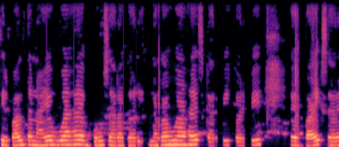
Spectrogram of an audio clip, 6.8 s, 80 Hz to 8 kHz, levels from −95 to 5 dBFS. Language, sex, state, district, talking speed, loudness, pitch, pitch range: Hindi, female, Bihar, Sitamarhi, 130 wpm, -16 LUFS, 220 Hz, 205-235 Hz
